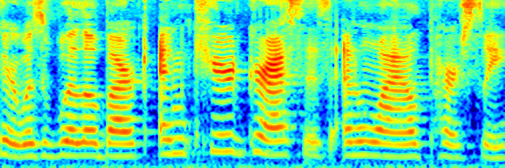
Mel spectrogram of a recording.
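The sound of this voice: A woman talks at a fairly slow pace in a fairly high, fairly bright voice with fairly even intonation.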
